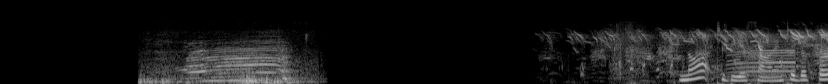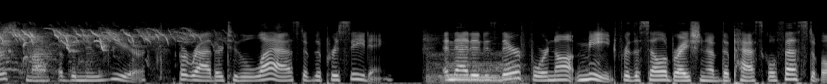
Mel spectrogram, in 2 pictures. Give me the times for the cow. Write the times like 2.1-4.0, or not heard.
1.4-3.2, 6.0-8.0, 12.5-14.2.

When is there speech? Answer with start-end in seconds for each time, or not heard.
6.8-16.5.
